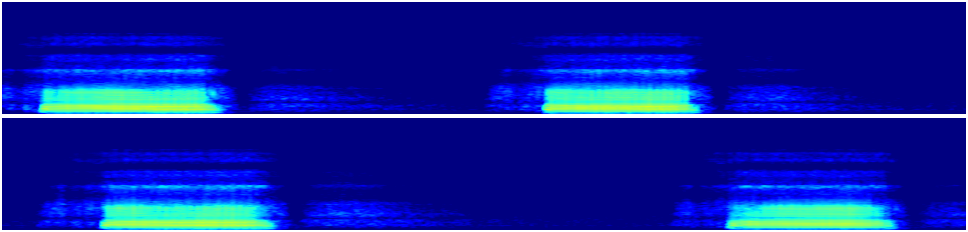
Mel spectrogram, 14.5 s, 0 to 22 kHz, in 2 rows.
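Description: Regular, loud, vibrating snores on each in-breath with quiet breathy out-breaths, about 15 breaths a minute.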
